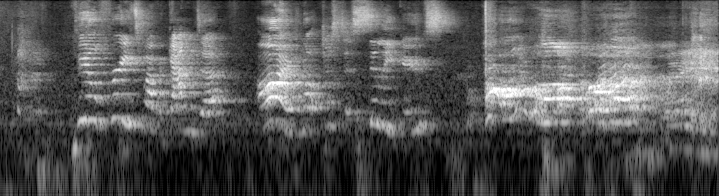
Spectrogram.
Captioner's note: honk laughter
